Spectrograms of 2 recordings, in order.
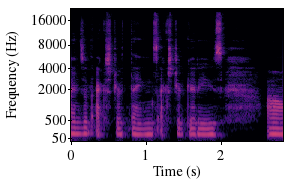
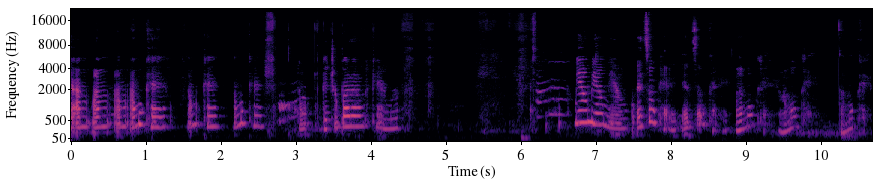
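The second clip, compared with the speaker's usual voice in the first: much higher, soft cooing to the cat; pet talk; 12 semitones higher, 5 dB quieter, much faster than usual. Real, not acted. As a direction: soothe the kitty, high and gentle. Soothing the cat on camera.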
